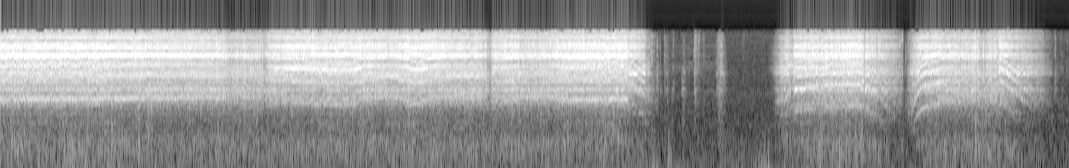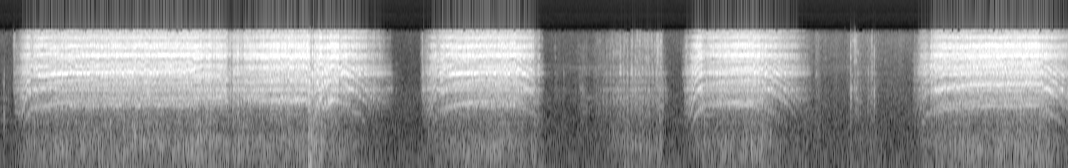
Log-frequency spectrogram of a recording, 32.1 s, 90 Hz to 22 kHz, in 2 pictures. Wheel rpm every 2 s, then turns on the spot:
220, 230, 220, 230, 160, 20, 130, 100, 150, 220, 110, 120, 20, 120, 10, 160.
24-28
